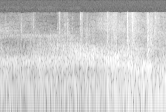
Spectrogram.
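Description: A sword slashes swiftly through the air.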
